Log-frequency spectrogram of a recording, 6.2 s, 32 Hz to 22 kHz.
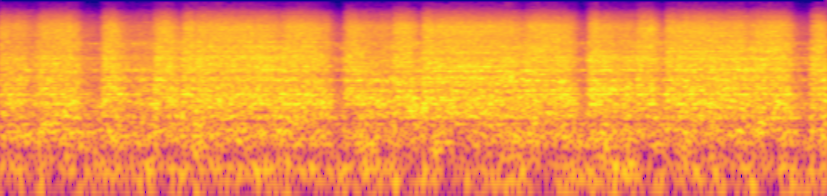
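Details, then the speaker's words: Steam pump on a homemade feedwater tank and heat-exchanger setup, pumping water into the system under pressure. Slow, uneven hissing strokes at about 33 a minute, sounding weak and labouring. The owner says it pumps slow because it is under pressure and runs less efficiently than it should. "As you can see, it's pumping slow because it's under pressure."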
